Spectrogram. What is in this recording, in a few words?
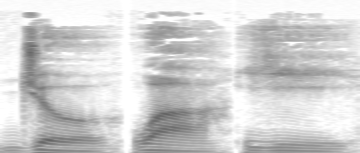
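"jowayi", concatenated syllables; Affixing experiment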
